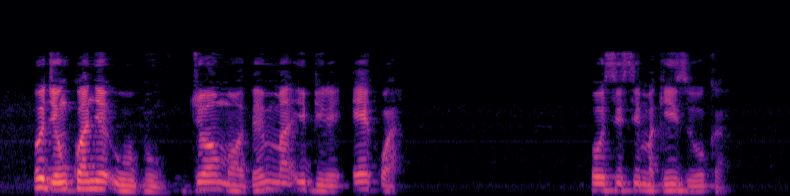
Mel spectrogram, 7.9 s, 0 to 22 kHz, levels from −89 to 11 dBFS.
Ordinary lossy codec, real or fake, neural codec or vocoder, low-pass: none; real; none; 7.2 kHz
